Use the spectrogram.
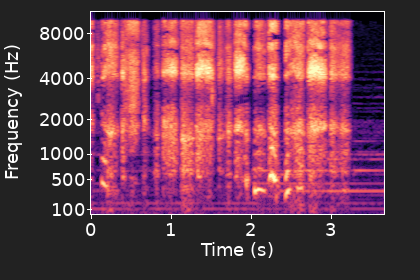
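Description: Heavy, rapid panting in a quick, steady rhythm of breathy huffs, loud and without talk, stopping abruptly just before the end.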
